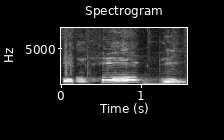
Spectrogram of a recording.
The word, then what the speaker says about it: Opobo: Okay, is that the correct pronunciation? Yeah. Opobo. Yes. Not a king of Opobo. No, it's not Opobo. It's Opobo.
